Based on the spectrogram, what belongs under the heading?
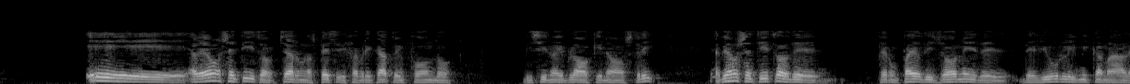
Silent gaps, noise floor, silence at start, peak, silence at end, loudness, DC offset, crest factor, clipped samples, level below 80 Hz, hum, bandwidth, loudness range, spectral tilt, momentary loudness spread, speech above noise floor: none; -70 dBFS; 0.85 s; -14 dBFS; 0 s; -29 LUFS; under 0.1%; 16 dB; under 0.1%; -58 dBFS; none; 5 kHz; 6 LU; -10 dB/octave; 11 LU; 41 dB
